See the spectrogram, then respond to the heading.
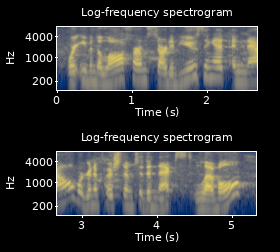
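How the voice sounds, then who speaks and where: Over noticeable background noise, a woman talks at a moderate pace in a medium pitch with ordinary pitch variation. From Texas, Dallas. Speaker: lawyer. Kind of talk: interview. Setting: conference floor.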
